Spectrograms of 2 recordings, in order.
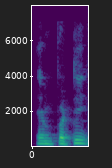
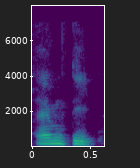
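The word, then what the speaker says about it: empty: देखिए एम टी, पी के बाद टी आया है, एम्पटी कहाँ पढ़ रहे हैं, एम टी, शाम, पी के बाद एस आया है, देखिए शाम, पी के बाद एन आया है, निमोनिया।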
